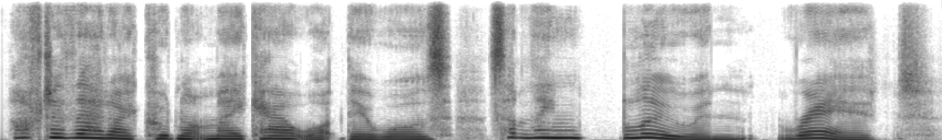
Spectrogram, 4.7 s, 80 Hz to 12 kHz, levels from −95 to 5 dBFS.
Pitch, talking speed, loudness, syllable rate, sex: 250 Hz, 180 wpm, -17 LUFS, 4.6 syllables/s, female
